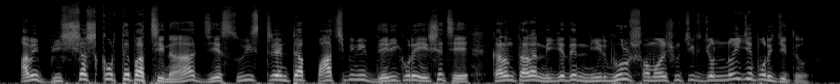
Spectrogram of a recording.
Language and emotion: Bengali, surprised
